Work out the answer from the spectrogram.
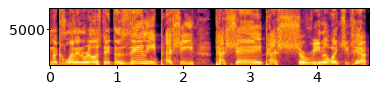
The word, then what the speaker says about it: Pesce: The Zany Peshy Pesarino. Wait, she's here. How do you say it? So, I say Pesh. The correct Italian pronunciation is Pesh. It means fish.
